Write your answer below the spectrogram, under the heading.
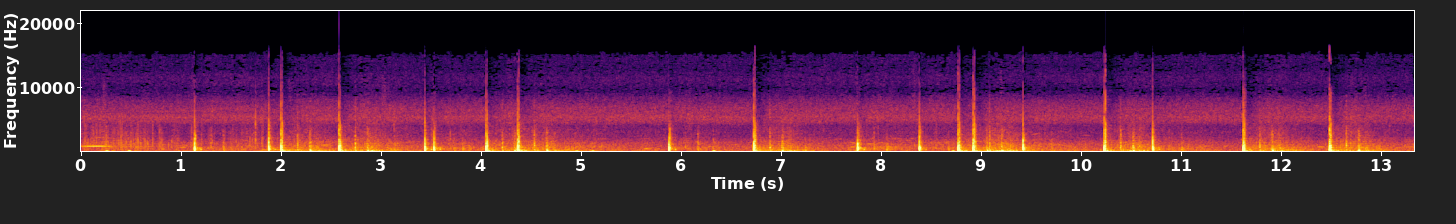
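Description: Aerial firework shells of a starmine display bursting one after another: sharp bangs at uneven intervals, a bit more than one a second, over a continuous crackling hiss.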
